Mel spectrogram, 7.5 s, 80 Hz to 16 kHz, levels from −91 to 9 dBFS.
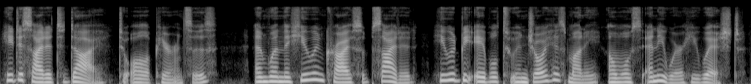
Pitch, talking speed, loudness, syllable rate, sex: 180 Hz, 210 wpm, -19 LUFS, 5.9 syllables/s, female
